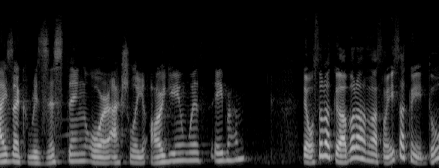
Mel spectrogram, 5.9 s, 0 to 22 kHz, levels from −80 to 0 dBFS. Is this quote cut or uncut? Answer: uncut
